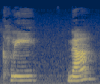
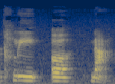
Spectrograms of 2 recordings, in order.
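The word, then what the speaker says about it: Clíodhna: of love and beauty it can be pronounced CLE na cleaner or CLE uh na cleaner and the extra syllable I think is just dependent on where in Ireland you're from and goddess cleaner is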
